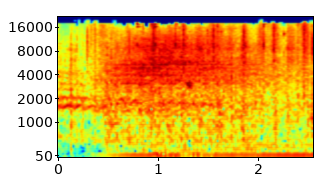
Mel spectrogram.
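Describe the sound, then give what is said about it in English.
A horse pulling a sleigh whinnies over the steady clip-clop of hooves, with a constant low rumble underneath; the sounds are continuous, and no one speaks. “Luckily, a group of men from the town had organized a procession of horse-drawn sleighs to rescue children from the schools.”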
